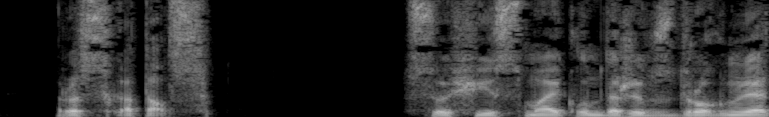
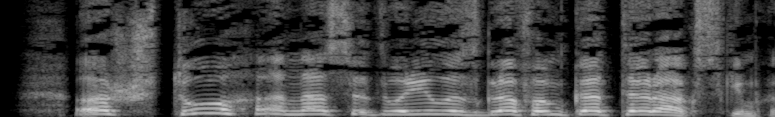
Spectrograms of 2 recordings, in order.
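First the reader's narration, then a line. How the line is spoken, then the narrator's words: Guffawing. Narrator (Russian): хохотал Хоул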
